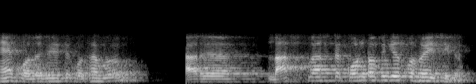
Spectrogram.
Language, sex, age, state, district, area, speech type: Bengali, male, 18-30, West Bengal, Purulia, urban, conversation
